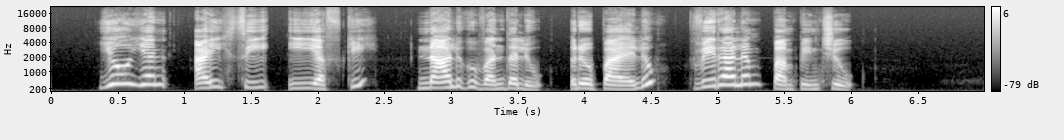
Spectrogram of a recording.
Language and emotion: Telugu, neutral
